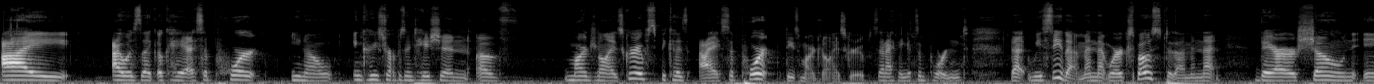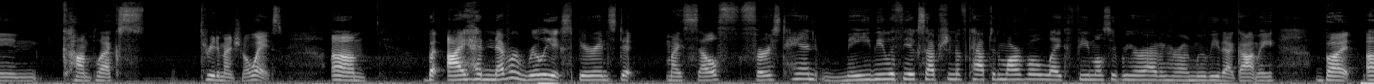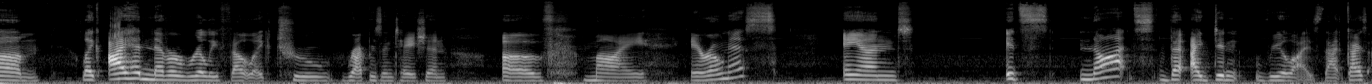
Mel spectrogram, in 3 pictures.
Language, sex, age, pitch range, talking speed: English, female, 10-29, 175-230 Hz, 135 wpm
